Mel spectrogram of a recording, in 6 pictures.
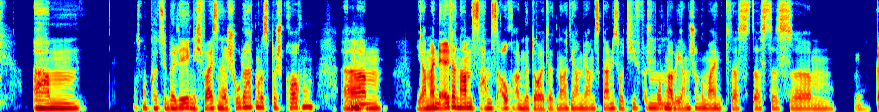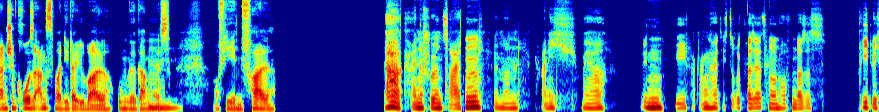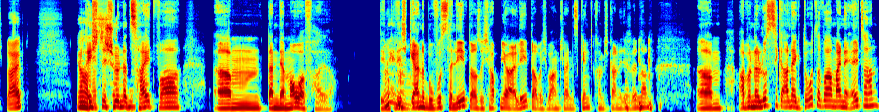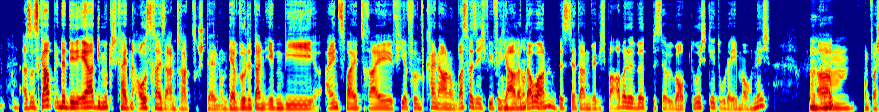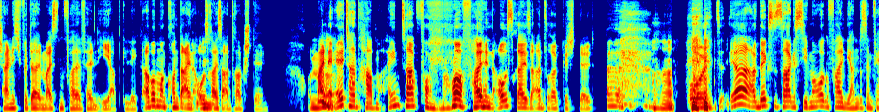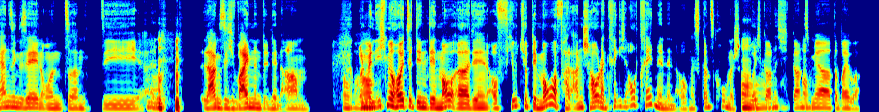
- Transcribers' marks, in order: drawn out: "Ah"; chuckle; other noise; laughing while speaking: "Tag vorm Mauerfall 'n Ausreiseantrag gestellt"; chuckle; chuckle; drawn out: "Oh"
- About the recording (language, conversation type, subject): German, podcast, Welche Geschichten über Krieg, Flucht oder Migration kennst du aus deiner Familie?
